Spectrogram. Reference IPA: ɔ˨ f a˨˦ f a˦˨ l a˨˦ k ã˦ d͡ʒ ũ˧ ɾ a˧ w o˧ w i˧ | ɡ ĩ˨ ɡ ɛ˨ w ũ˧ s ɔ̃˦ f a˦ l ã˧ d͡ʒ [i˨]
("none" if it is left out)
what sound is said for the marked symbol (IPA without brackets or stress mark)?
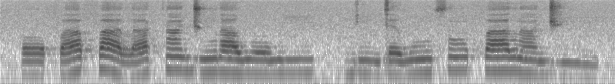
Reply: i˨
